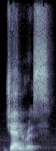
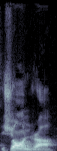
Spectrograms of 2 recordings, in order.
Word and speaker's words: genre: pronounce the next word most of my students pronounce it as generous or gendry where it is pronounced as genre now look at these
